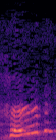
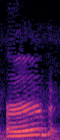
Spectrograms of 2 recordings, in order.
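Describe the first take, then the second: First: "herb" with an audible H, British style; "herb" opening on a breathed H; pronounced H. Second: "herb" said as "erb", American style; "herb" opening straight on the vowel; silent H. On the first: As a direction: sound the H at the start of "herb". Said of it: "in British English they would say". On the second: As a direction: drop the H at the start of "herb". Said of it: "the H isn't pronounced in American English". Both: Shown as a demonstration.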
